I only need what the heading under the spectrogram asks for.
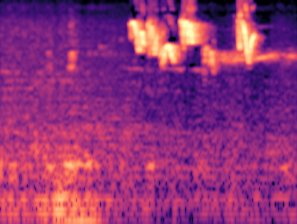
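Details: Yellow-fronted canary song used as master training audio: after a second of low background rumble, three bursts of high, fast twittering warbles with quick up-and-down sweeps.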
